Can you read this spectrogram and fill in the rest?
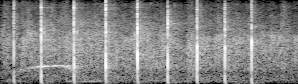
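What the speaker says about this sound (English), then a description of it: "Another round of applause for Tim." At a Politicians vs. Press spelling bee, about nine sharp, evenly spaced claps ring out one after another in a slow, steady rhythm over a quiet room.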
